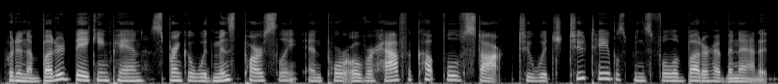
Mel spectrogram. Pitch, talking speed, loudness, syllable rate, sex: 180 Hz, 210 wpm, -21 LUFS, 5.4 syllables/s, female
